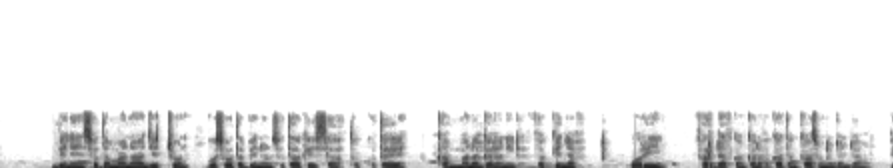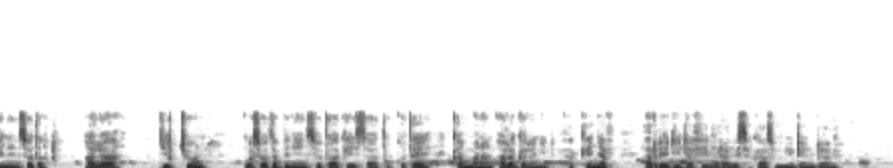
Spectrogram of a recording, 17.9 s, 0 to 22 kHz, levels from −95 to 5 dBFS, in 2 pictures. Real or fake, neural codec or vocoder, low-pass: real; none; 7.2 kHz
